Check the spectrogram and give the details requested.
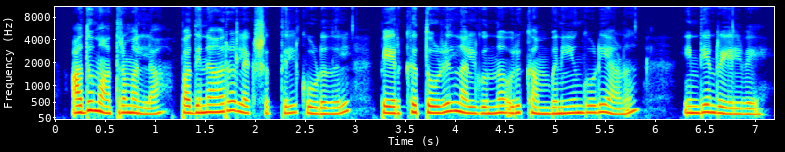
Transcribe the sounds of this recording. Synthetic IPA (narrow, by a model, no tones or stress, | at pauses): ɐðumaːt̪rɐmɐlːɐpɐðinaːrɨle̞kʂɐt̪ːilkuːɽuðɐl | pe̞ːrkɨt̪o̞ɻilnɐlkunːɐo̞ɾukɐmbɐnijumkuːɽijaːɳɨ | ind̪jɐnreːlʋe̞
